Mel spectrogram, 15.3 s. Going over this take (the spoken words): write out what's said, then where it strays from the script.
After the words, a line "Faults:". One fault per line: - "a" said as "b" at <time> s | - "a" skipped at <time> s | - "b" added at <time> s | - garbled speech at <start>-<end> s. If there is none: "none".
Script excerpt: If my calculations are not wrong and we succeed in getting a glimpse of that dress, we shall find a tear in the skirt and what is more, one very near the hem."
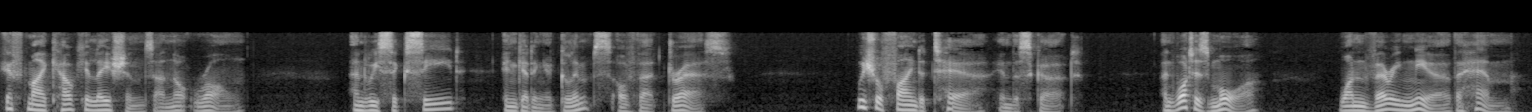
If my calculations are not wrong and we succeed in getting a glimpse of that dress, we shall find a tear in the skirt and what is more, one very near the hem."
Faults:
none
